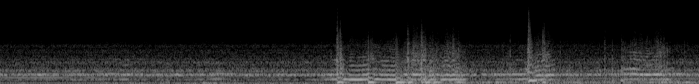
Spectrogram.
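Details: Honey bee colony opened for inspection at "The Mountain", 22/6/29, hives heavy with honey and brood of all stages; an even, humming buzz that swells louder for a couple of seconds amid scraping and knocking of equipment.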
